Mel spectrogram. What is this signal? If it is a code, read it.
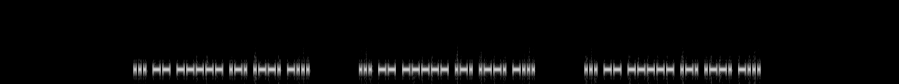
Morse code, heard as a keyed tone, about 52 wpm, 700 Hz. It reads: SM0RPB SM0RPB SM0RPB
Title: DXCC-100 Call Signs - 6 Characters - Repeated 3x - 50wpm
